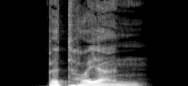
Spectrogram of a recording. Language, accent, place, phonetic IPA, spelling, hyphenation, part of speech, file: German, Germany, Berlin, [bəˈtɔʏɐn], beteuern, be‧teu‧ern, verb, De-beteuern.ogg
- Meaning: to assert, affirm, aver, asseverate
